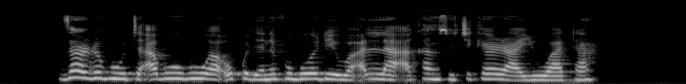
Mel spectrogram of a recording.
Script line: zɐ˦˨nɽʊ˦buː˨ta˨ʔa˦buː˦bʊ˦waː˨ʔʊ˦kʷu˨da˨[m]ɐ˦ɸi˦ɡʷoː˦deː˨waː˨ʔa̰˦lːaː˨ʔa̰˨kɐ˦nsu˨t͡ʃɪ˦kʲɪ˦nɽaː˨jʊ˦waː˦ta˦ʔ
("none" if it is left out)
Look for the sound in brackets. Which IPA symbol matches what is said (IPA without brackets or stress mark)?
n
